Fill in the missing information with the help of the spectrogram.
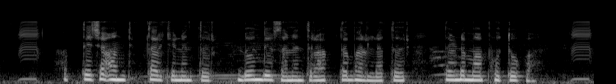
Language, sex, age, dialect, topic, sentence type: Marathi, female, 25-30, Standard Marathi, banking, question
